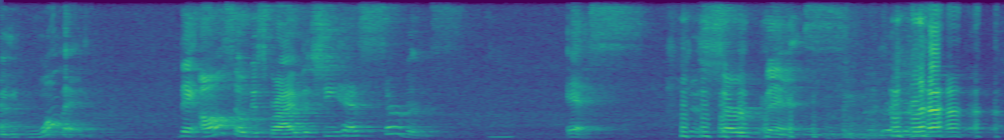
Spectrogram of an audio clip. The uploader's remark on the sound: DFW Book Signing at BLACKLIT. It was recorded before a live audience.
